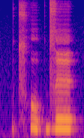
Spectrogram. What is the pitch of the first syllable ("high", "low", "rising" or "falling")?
falling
